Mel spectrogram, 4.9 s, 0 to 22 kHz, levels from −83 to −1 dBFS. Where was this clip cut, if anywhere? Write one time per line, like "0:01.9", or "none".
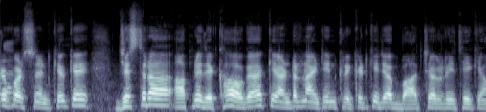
0:01.7

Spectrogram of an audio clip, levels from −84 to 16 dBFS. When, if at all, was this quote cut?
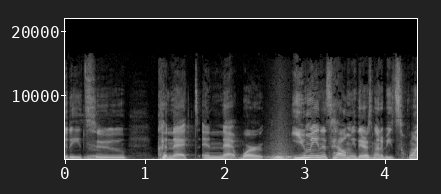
0:02.6

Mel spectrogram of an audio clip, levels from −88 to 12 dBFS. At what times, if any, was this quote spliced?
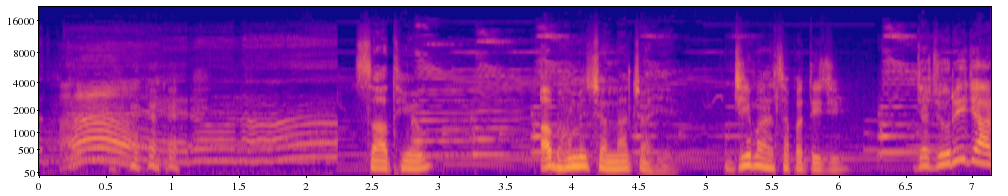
0:02.2

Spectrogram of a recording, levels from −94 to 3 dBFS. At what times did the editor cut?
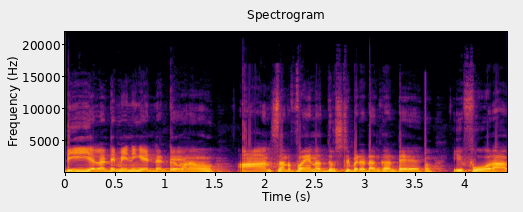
0:01.5
0:03.5

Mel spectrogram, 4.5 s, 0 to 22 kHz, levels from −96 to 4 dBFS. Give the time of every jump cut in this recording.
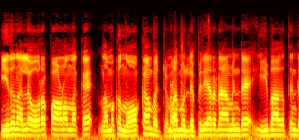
0:02.6

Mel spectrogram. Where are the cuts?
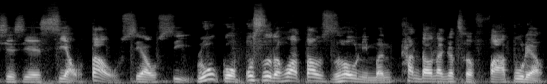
0:01.9

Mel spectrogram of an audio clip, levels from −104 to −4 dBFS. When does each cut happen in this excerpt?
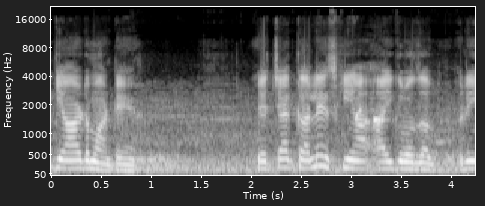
none

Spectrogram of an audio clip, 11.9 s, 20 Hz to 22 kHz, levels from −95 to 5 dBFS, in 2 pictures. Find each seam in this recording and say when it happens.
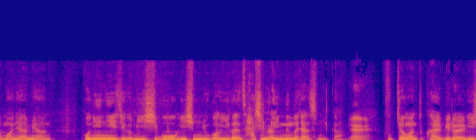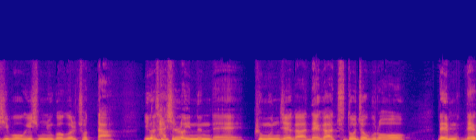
0:05.4

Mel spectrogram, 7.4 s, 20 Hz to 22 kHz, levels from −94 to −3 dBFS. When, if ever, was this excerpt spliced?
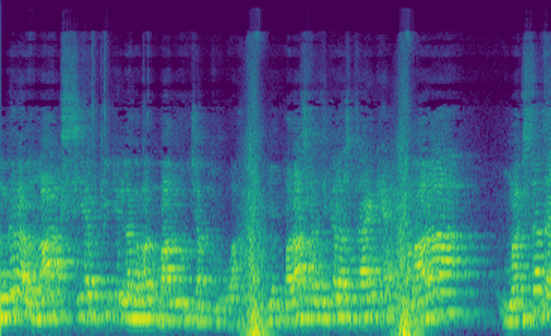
0:03.4
0:05.4

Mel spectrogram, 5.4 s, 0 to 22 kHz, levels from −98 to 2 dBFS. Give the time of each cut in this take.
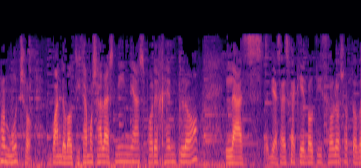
none

